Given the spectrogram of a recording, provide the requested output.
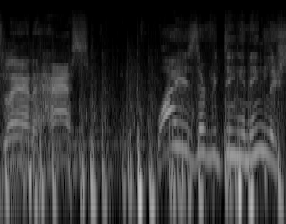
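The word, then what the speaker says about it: Lannahechee: no no no no the the lahache it runs right near here yeah but it's pronounced lassi why is everything in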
